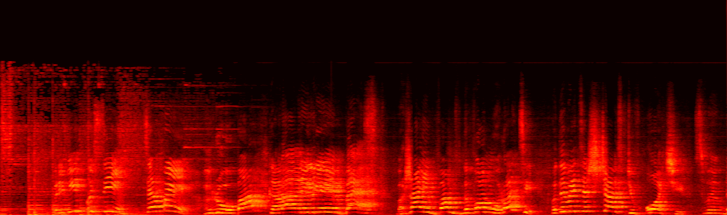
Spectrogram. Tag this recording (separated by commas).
Christmas music, Speech, Christian music, Music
